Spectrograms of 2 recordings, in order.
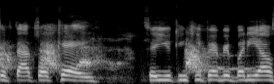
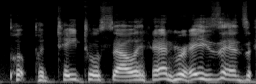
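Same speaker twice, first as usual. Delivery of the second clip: normal talking voice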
